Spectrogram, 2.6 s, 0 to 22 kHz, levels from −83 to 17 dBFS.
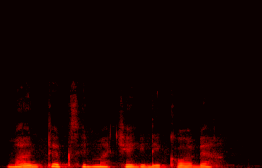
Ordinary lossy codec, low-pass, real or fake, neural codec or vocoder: none; none; fake; codec, 24 kHz, 0.9 kbps, WavTokenizer, medium speech release version 2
